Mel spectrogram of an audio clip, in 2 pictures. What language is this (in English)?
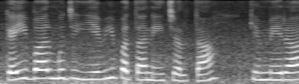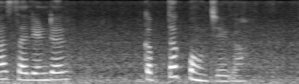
Urdu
